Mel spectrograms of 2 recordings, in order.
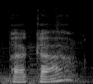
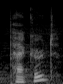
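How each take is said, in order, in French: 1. Le nom se prononce à la française. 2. Le nom se prononce à l'anglaise.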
